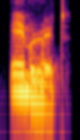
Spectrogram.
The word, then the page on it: emirate: Indian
